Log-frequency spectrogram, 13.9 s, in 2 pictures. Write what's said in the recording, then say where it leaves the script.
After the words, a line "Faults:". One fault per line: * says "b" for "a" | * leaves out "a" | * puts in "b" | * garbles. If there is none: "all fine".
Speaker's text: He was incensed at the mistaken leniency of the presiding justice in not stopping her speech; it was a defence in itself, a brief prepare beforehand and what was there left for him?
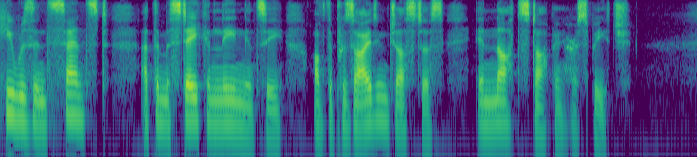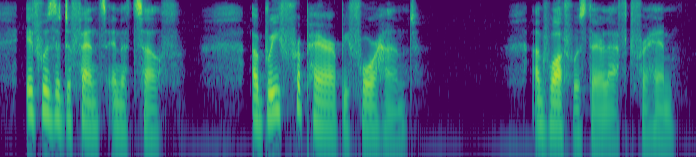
He was incensed at the mistaken leniency of the presiding justice in not stopping her speech; it was a defence in itself, a brief prepare beforehand and what was there left for him?
Faults:
all fine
